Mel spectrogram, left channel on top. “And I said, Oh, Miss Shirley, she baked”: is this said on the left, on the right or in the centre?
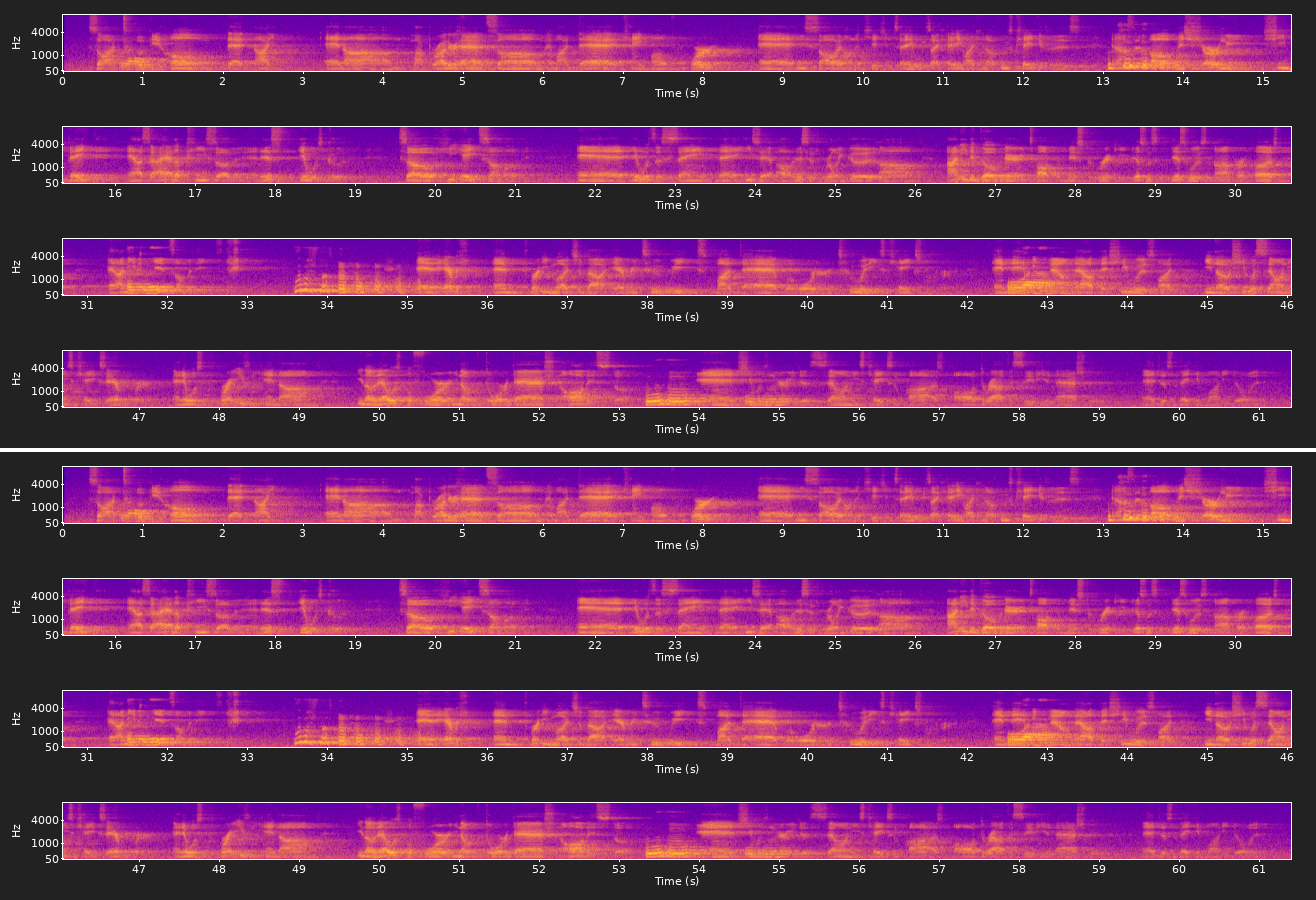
Left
